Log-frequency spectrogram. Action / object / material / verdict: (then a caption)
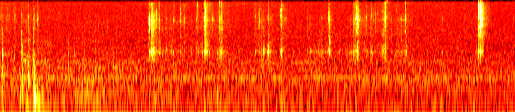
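shake / dry snail shells in a small milk glass jar / shell, glass / none. Fingers stir through a small white milk glass jar filled with dry, hollow snail shells and pick them up, making the shells clink against each other and the glass. Short, bright, scattered clicks and ticks rise over a quiet background, with one louder clink near the end.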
